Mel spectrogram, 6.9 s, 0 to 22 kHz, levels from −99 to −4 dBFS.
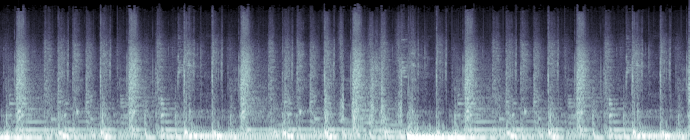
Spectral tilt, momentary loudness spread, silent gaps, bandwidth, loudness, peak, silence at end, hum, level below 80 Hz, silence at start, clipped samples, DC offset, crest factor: -6.5 dB/octave; 8 LU; none; 13 kHz; -14 LUFS; 0 dBFS; 0 s; none; -14 dBFS; 0 s; 0.2%; under 0.1%; 12 dB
